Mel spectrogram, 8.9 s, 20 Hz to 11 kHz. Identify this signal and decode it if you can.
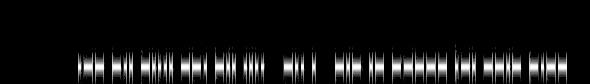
Morse code, heard as a keyed tone, about 28 wpm, 700 Hz. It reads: WD6GDH DE KA0RQY
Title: USA Callsign DE Callsign - 6 Characters - 28wpm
